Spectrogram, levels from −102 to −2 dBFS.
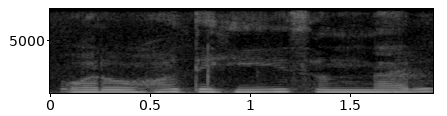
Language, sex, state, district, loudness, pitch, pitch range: Hindi, female, Uttar Pradesh, Budaun, -51 LUFS, 205 Hz, 200-220 Hz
